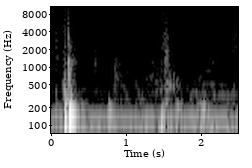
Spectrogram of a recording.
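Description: Coughing: one sharp cough just after the start and a softer second one about a second and a half in, over a steady low hum.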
